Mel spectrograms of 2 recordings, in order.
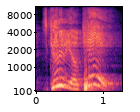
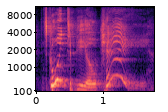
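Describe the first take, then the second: First: It is said earnestly in a normal voice. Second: It is said in a Disney-character voice.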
